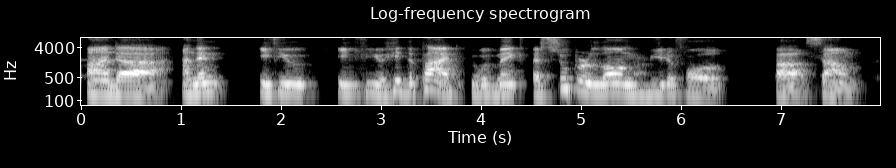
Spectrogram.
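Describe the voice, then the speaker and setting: A man from Argentina with an Argentine Spanish accent, a researcher talking in a podcast interview, enthusiastic and halting with many restarts. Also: on the high side, echoey room, highs cut off. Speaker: researcher and guest.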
